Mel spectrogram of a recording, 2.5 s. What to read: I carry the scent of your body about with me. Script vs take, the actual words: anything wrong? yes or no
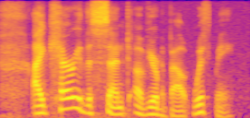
yes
